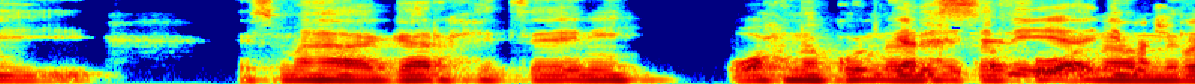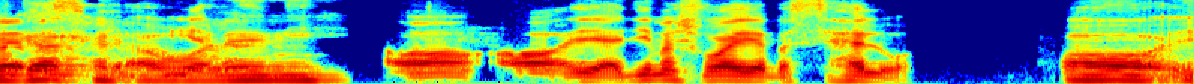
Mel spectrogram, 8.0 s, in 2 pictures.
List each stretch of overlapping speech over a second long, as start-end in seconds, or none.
2.9-4.8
